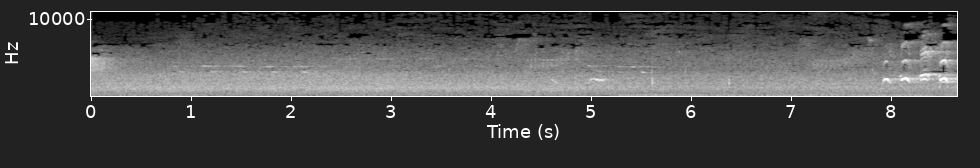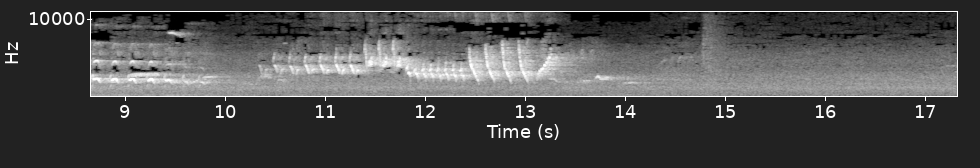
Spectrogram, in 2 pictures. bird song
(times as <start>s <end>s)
0.9s 2.4s, 4.2s 15.0s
